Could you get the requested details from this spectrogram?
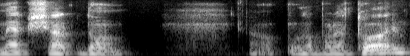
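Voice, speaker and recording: Somewhat breathy, a man talks in a medium pitch with fairly even intonation. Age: 40s. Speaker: urologist and medical researcher. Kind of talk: interview. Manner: halting.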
